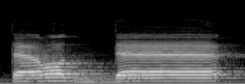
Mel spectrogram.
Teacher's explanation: دا پر کھڑا زبر ہے، لہٰذا اس کو ایک الف کے برابر کھینچیں گے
